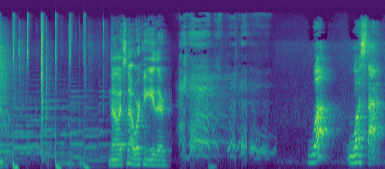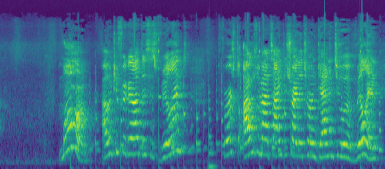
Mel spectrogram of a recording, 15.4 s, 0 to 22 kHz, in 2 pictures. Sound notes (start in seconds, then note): 3.6 creepy laugh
